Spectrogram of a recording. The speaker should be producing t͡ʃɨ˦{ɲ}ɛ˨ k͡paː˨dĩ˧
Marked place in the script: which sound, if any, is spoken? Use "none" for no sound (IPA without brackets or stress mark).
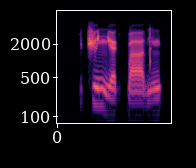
ɲ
